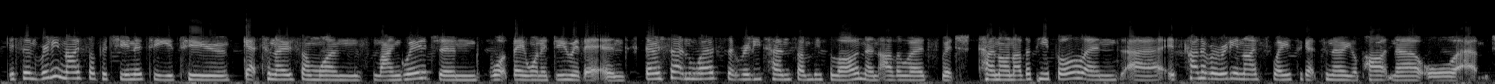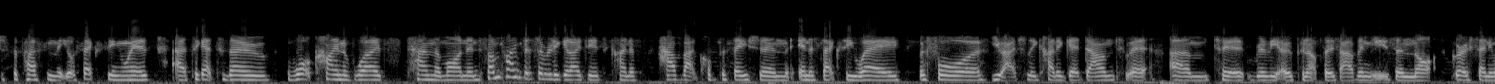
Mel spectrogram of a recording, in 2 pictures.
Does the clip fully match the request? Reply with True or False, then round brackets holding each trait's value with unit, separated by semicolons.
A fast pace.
True (225 wpm)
